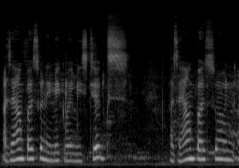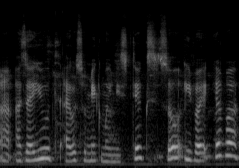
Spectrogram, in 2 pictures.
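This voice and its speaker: A woman, giving an earnest motivational talk in which she repeats each phrase several times and sometimes drops to a soft whisper. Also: mid-range voice. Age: 20s. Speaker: youth speaker.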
